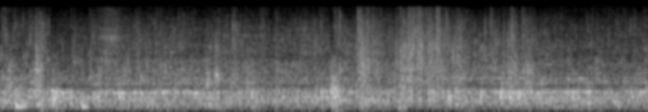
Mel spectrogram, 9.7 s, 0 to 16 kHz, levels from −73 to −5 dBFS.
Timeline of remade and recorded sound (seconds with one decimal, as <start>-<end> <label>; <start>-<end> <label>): 0.0-2.8 recorded; 2.8-4.5 remade; 4.5-4.9 recorded; 4.9-5.9 remade; 5.9-8.4 recorded; 8.4-9.7 remade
